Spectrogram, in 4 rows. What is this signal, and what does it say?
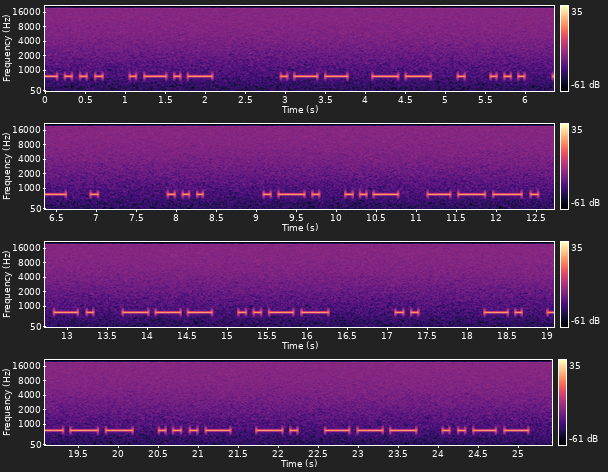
Morse code (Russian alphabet), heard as a keyed tone, hand-sent with a straight key, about 13 wpm, 710 Hz. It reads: … ВМЕСТЕ С РУЧНОЮ И НОЖНОЮ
